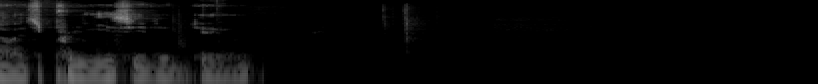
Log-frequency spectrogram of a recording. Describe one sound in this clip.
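A cable connector clicks into place.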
